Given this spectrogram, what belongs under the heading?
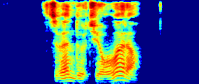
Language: Kabyle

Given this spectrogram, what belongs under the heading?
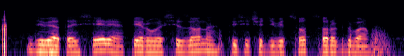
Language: Russian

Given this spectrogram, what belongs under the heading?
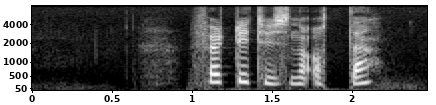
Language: Norwegian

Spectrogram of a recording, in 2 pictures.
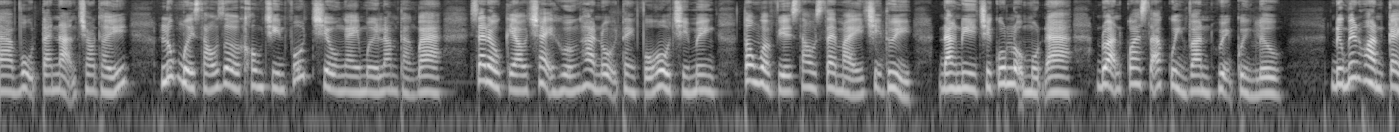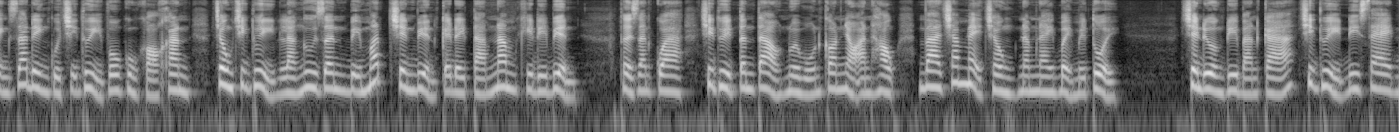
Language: Vietnamese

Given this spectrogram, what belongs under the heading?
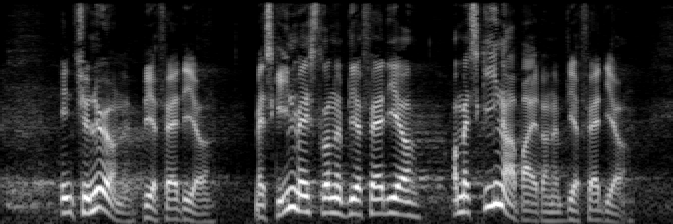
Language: Danish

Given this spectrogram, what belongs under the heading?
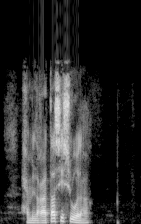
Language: Kabyle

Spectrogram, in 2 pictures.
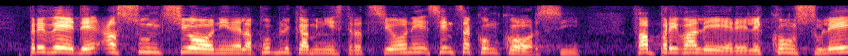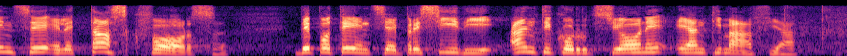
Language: Italian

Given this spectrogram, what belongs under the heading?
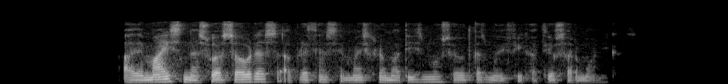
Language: Galician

